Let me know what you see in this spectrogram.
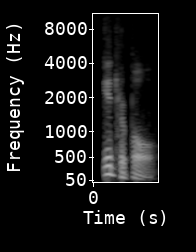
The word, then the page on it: Interple: American English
